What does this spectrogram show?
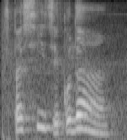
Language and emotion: Russian, neutral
